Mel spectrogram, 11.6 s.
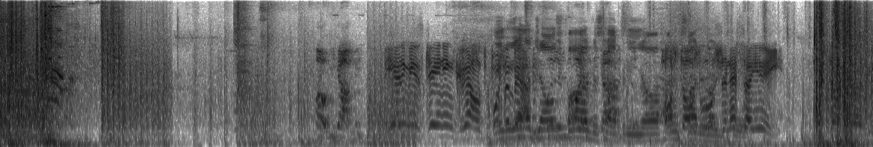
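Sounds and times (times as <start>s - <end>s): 
video game pistol gunfire in an online shooter match: 0.0s - 5.9s, 10.7s - 11.6s
speech: 6.4s - 10.5s.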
